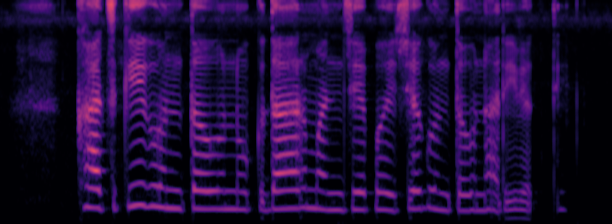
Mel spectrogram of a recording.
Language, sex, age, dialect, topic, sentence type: Marathi, female, 31-35, Varhadi, banking, statement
